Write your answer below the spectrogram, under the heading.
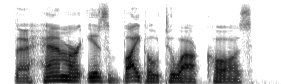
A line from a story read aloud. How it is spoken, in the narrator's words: Sturm said angrily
